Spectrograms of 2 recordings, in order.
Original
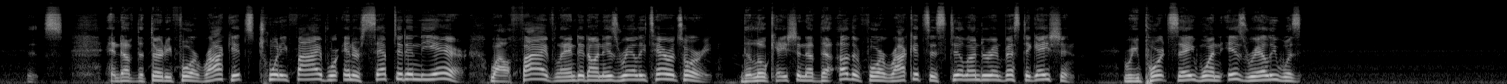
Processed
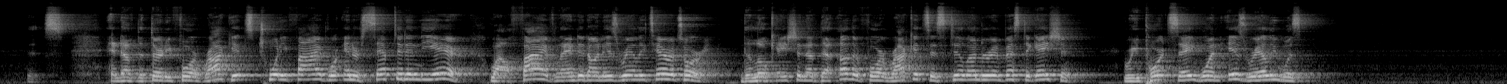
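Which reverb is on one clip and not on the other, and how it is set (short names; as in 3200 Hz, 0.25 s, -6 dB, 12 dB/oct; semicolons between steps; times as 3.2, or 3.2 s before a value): FDN reverb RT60 1.1 s, low-frequency decay 0.7×, high-frequency decay 0.7×, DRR 6 dB; gain +1 dB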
